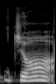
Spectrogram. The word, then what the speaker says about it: Zhao: Äh, Regie hat geführt äh, Chloe Jean. Ich hoffe, ich spreche das richtig. – Ich glaube, Zhao. – Zhao? Nee, ich glaube, also sie, ich habe einen Artikel gelesen, dass es wie Jaw ausgesprochen wird.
